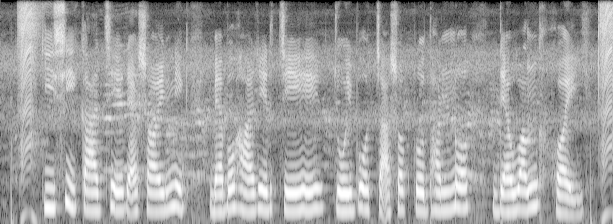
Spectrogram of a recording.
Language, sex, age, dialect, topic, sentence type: Bengali, female, <18, Rajbangshi, agriculture, statement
